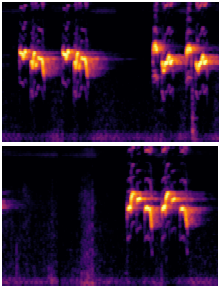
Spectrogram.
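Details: Sooty-headed bulbul song for luring wild bulbuls: pairs of quick, bubbly phrases with jumpy notes, three pairs separated by short silences.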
